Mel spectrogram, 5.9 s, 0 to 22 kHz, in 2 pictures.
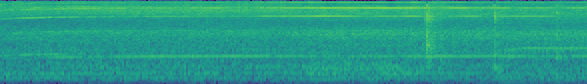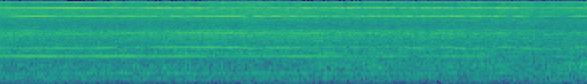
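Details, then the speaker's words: Dyson DC25 upright vacuum running: a steady high roar with a thin whistle and faint gear whirr from the brush drive. The small and large brush-roll cogs are dry and were not greased, giving dry gear noise. "all you can hear on this one is the cog on the the big cog on this side there's a small and a big cog and uh both of them are pretty let's just say dry but i didn't feel like popping apart two plastic bearings to grease them so"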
